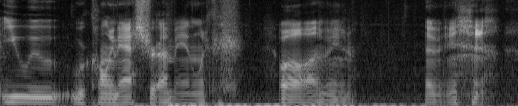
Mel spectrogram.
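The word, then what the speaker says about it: Mannlicher: like 90 I don't there's no other way to pronounce it that's just the way it is man licker it's like man lick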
